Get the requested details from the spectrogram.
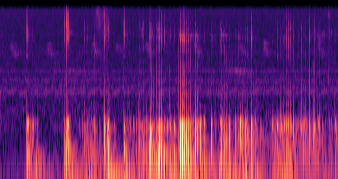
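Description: Fingertips and long nails from both hands scratch and rub around a hollow steel wire-mesh microphone grille. The result is dense, close, low rumbling and scraping with sharp crackly onsets, starting abruptly after a brief quiet moment and continuing steadily to the end.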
